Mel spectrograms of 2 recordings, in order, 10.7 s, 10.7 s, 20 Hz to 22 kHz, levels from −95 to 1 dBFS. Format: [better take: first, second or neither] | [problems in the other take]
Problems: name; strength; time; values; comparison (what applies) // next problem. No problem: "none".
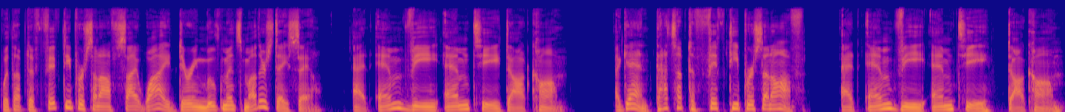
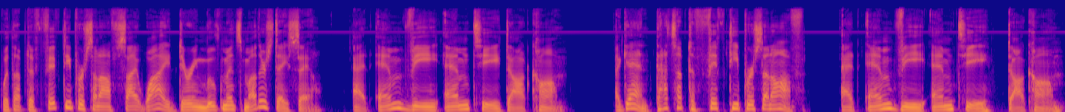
first | high-pitched whine; faint; throughout; 7 kHz, 35 dB below the speech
